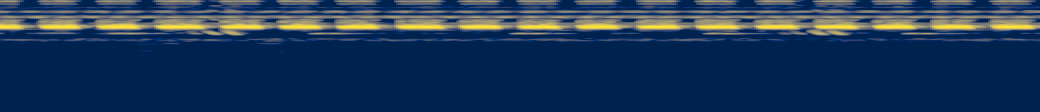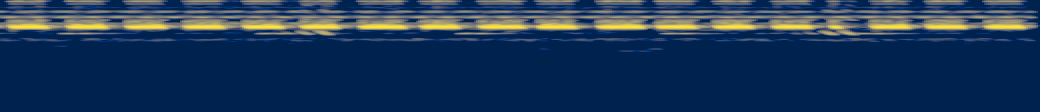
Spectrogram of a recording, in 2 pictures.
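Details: Steady shrill chirping of a cricket in a field, regular rapid pulses about four per second, while a fireplace burns with faint low crackles and a few soft pops.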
